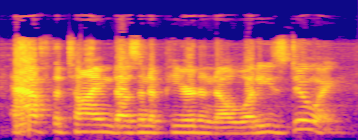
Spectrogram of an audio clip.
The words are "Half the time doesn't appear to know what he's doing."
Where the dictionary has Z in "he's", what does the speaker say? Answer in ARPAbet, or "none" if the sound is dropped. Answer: Z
